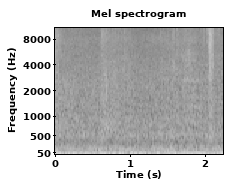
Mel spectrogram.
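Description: Wind buffeting the microphone: a steady, loud low rumble with no pitch, over a fainter wash of noise.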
